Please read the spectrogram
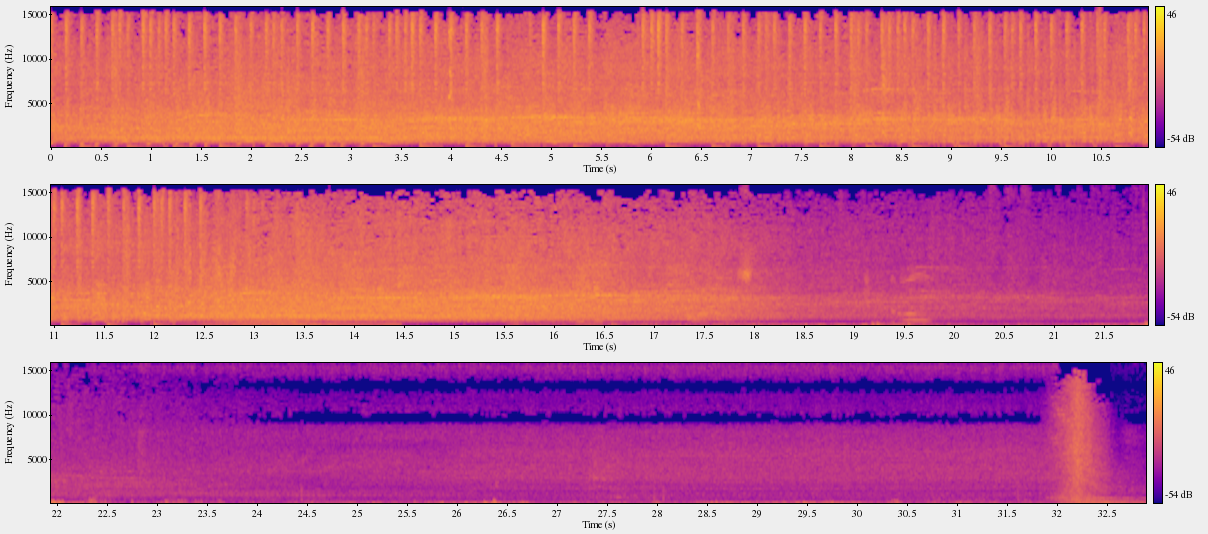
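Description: Club dance music with a steady kick drum at about two beats a second under crowd noise, swelling in the bass and then cutting off sharply about halfway through. After that, quieter outdoor background noise with a few knocks and bumps.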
